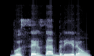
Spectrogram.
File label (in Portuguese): "voces abriram", portugues; Ustedes abrieron; verbos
